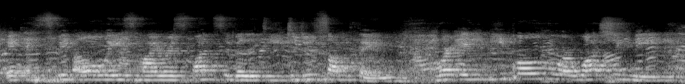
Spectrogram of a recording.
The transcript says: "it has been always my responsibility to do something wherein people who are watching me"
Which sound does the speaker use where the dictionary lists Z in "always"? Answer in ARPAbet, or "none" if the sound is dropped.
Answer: Z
